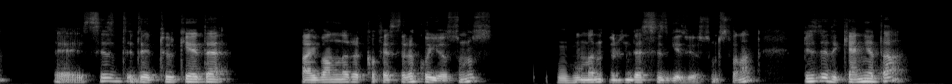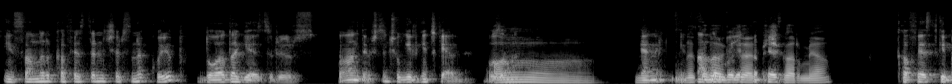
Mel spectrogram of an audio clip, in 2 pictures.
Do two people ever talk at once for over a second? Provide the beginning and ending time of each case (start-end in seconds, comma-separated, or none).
15.9-17.4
